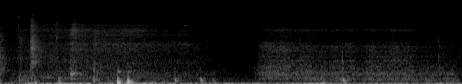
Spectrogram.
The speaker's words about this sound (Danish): Så du må faktisk gerne slutte, som vi startede med, bare lige at lukke øjnene mm. og øh, tage en dyb vejrtrækning.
